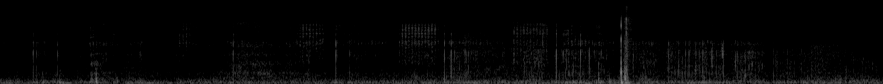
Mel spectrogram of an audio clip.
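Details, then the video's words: Continuous low purring from Nacho, a cone-wearing cat just awake from a nap, an even rumble with soft breathy pulses, broken by scattered rustles and one sharp click near the end. "The purr is greater than the cone"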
